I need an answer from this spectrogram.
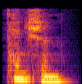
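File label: "tension", British English; Design and innovation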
